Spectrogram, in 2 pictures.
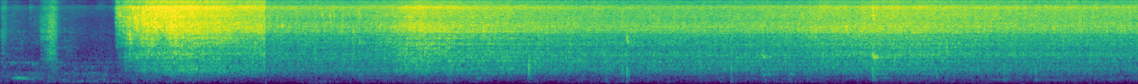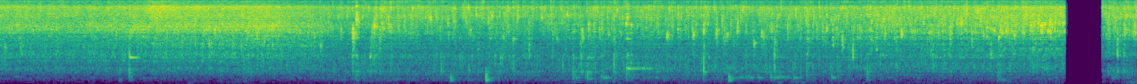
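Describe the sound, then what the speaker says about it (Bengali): Cut tilapia pieces sizzle in a generous amount of hot white oil, a loud, dense crackling that bursts in at the start and then holds steady and close for the whole stretch, with no voices. "তেল গরম হয়ে গেছে, এবার কেটে রাখা মাছ দিয়ে দেবো।"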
